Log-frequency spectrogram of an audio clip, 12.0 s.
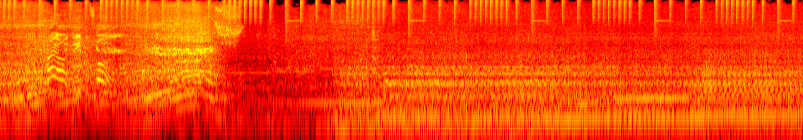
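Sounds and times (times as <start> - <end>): drag car engine idling low: 3.6 - 12.0.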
